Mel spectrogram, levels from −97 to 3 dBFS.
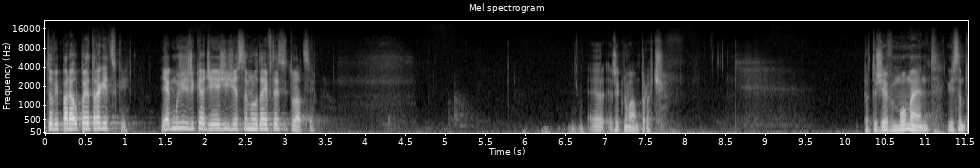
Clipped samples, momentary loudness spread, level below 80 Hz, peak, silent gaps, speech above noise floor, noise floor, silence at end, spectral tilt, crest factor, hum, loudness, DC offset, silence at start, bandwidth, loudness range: under 0.1%; 20 LU; -50 dBFS; -4 dBFS; none; 40 dB; -61 dBFS; 0 s; -6.5 dB/octave; 20 dB; none; -22 LUFS; under 0.1%; 0.05 s; 12 kHz; 13 LU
